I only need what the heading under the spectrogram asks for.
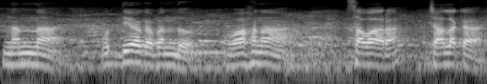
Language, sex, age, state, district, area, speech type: Kannada, male, 30-45, Karnataka, Bangalore Urban, urban, spontaneous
